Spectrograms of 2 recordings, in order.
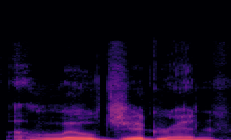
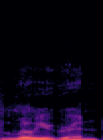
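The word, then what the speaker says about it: Liljegren: looked this up um Timothy Lil jigan has asked for his name to be pronounced that way after going to San Jose like they pronounced it lilagan in Toronto for years obviously he was drafted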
